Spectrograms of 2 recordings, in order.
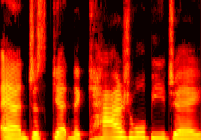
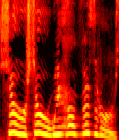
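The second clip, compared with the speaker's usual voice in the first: put-on child voice, higher; 9 semitones higher than usual. Retelling a scene from a book, acting out a nine-year-old squire. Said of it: "this nine-year-old comes up and he's like".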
